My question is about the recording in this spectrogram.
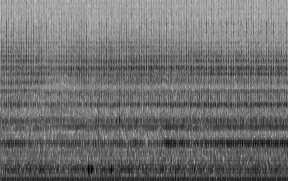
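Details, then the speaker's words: Engine at idle, pipe stethoscope on the fuel injectors, phone used as mic: fine, rapid, even ticking matching engine speed over a steady idle; ordinary injector clicking, nothing abnormal. "Now what we're going to do is listen to the injectors, because that's going to be quite sick."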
